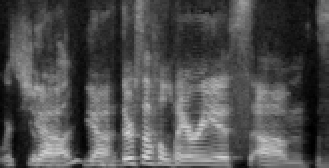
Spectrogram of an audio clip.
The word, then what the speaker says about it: Siobhan: Yeah, Siobhan, Siobhan, that's always a tricky one. People get Sioban or whatever, right, with Siobhan.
